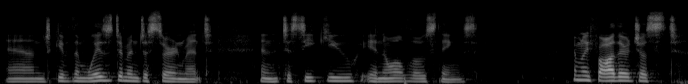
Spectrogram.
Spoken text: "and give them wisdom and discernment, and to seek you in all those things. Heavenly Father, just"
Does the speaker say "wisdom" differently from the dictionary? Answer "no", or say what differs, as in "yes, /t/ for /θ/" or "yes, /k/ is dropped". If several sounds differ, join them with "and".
no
